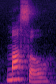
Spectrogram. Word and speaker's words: muscle: Now the letter C can cause a few problems because it's often silent after the letter S, like in these very common examples. They're quite tricky. Muscle, muscle, scissors, fascinate, scene, scenario.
